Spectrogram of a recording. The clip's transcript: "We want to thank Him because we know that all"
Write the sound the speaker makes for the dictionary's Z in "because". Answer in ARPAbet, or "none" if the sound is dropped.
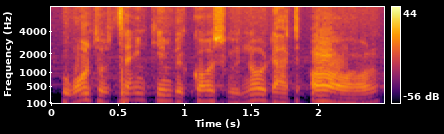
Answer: S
